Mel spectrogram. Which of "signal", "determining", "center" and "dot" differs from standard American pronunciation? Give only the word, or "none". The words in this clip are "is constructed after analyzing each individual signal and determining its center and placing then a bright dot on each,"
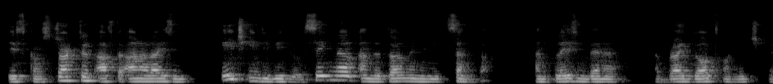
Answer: none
